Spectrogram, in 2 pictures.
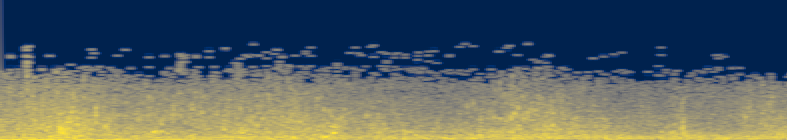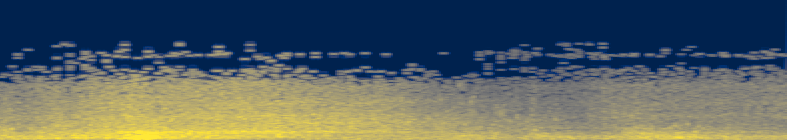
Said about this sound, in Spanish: Esas fisuras en forma de telaraña se extendieron y se ensancharon hasta que el agua salada emergió por ellas.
